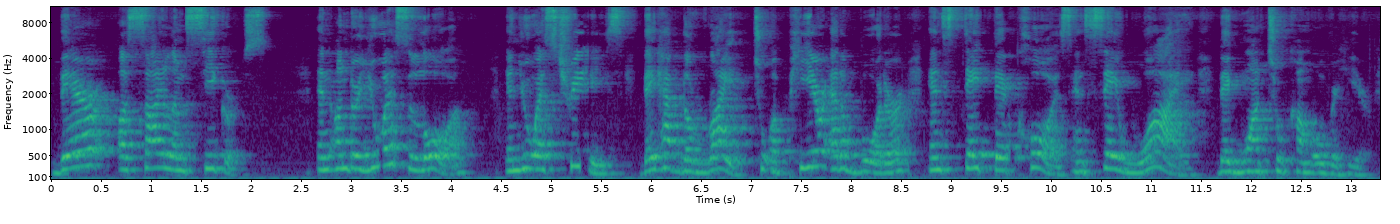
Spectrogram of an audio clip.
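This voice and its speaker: Her voice is a little high and animated, and her delivery is slow. She is a Haitian-born lawyer who grew up in the US, appearing on a live news interview and speaking with emphasis and indignation. The recording is echoey and roomy, with slight background noise.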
